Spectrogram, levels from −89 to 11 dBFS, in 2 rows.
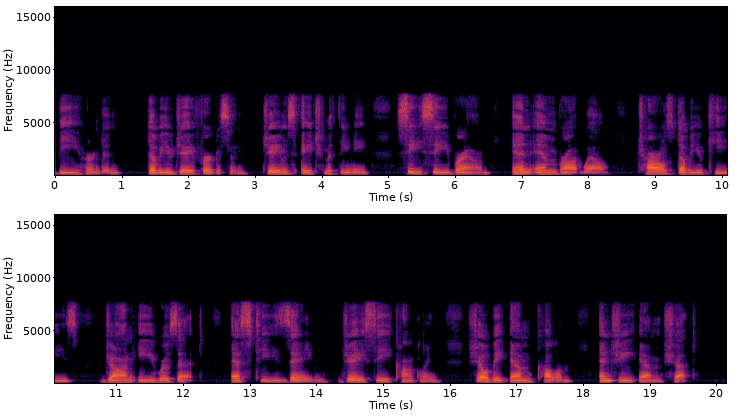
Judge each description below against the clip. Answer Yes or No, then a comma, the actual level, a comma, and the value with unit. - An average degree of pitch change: No, narrow, 1.9 semitones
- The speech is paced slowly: Yes, slow, 100 wpm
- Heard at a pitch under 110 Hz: No, low, 135 Hz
